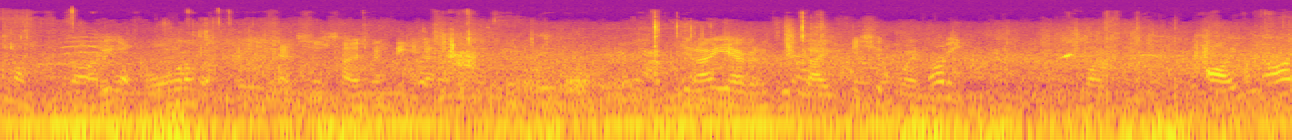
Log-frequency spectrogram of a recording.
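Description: Indistinct voices talking throughout, too unclear to make out words, over a steady low rumble.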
